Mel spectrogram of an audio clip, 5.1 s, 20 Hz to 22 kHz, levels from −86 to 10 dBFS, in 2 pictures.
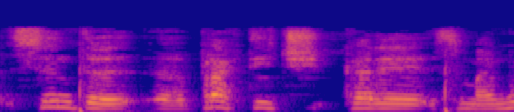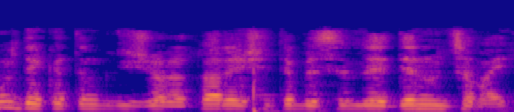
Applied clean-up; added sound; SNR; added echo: classical method WPE with log-MMSE.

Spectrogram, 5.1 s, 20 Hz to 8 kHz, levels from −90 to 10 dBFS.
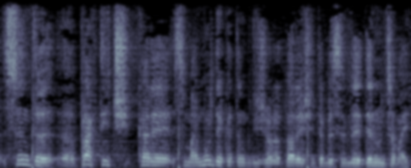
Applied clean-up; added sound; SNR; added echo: none; Fireworks; 17 dB; reverberation time 0.2 s.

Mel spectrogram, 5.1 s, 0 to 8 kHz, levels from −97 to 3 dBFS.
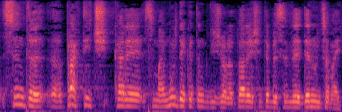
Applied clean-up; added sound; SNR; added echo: neural separator model SepFormer DNS4.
